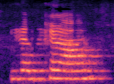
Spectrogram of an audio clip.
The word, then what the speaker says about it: Feather Crow: Para que Feather Crown.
